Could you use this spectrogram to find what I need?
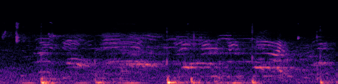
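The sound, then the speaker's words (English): A basketball dribbled on a court during a close one-point game, with several dull, low thuds bouncing at an uneven rhythm, the strongest near the start and middle, over a steady bed of crowd noise and indistinct voices. “on the bounce. He's picked up by Dow. Dribbles behind his back.”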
